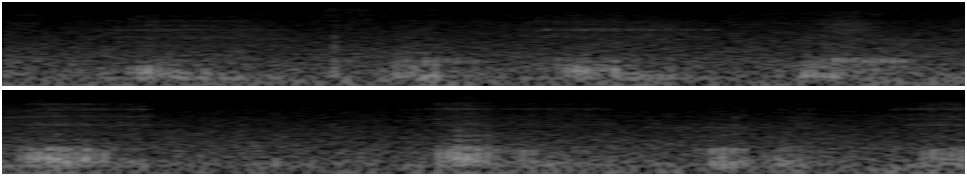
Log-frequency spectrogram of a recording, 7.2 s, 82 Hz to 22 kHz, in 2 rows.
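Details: A cat named Thomas purring while receiving massage and Reiki, December 28, 2021; low rumbling purr in rhythmic pulses about every second and a half, each breath cycle swelling and fading, quiet indoor setting.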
